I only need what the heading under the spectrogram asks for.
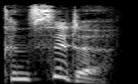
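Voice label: "consider", English, British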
